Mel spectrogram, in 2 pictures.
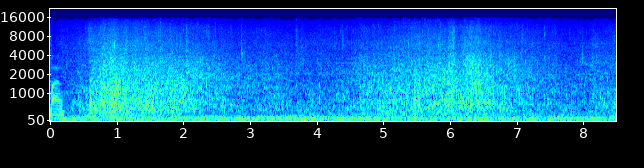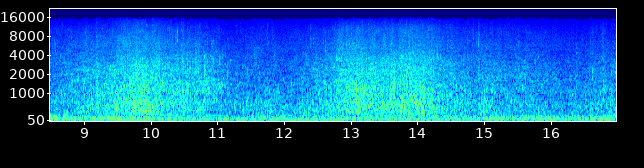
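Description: Sea waves washing in, swelling about every four seconds, over a steady low rumble of wind on the microphone.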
